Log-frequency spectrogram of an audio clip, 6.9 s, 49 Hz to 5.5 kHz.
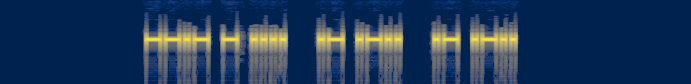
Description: Morse code, heard as a keyed tone, about 25 wpm, 600 Hz. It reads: QTH AL AL
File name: QSO201 25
